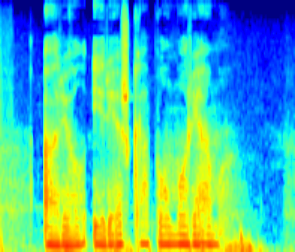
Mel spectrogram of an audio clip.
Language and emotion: Russian, neutral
